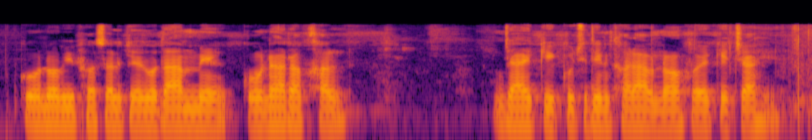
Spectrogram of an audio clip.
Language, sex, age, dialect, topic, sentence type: Maithili, male, 18-24, Eastern / Thethi, agriculture, question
